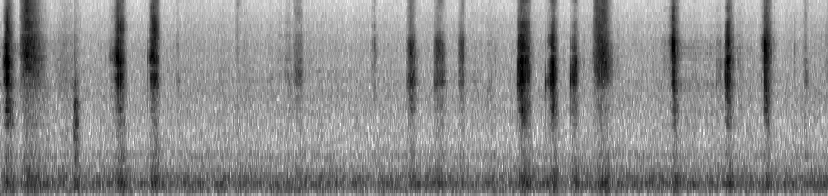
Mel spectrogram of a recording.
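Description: Mechanical pencil sketching on gesso-coated hot-press watercolour paper: a series of short, scratchy strokes, grouped in twos and threes.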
